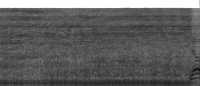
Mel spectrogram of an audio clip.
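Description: An engine running steadily at a constant speed, a low hum with a hiss over it.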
